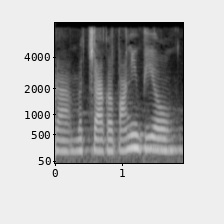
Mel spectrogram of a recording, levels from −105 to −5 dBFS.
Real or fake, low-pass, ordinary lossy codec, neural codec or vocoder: real; 7.2 kHz; MP3, 48 kbps; none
